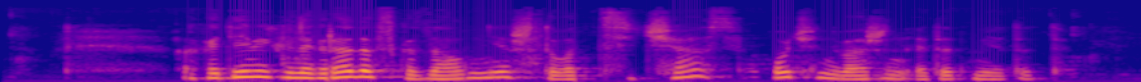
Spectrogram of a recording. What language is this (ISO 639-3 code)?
sah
